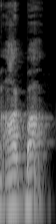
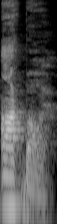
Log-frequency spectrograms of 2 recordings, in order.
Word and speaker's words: Akbar: you with uh the author and philosopher Naim abbar no okay I said his name wrong I'm sorry star Naim Naim Akbar excuse me Naim Akbar um is a Prof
